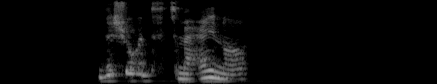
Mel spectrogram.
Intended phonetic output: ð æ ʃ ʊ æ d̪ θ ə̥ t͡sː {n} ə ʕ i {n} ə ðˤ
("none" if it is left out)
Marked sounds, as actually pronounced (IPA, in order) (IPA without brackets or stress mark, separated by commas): m, n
